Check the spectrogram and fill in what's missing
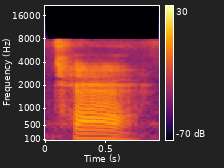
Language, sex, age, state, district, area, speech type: Urdu, male, 18-30, Delhi, Central Delhi, urban, read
